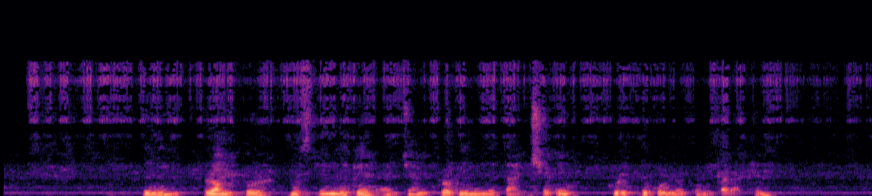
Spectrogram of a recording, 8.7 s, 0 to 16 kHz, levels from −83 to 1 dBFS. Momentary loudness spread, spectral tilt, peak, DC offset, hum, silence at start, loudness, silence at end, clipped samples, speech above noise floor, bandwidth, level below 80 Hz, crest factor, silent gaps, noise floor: 24 LU; -8 dB/octave; -2 dBFS; under 0.1%; none; 0.3 s; -24 LUFS; 1 s; under 0.1%; 34 dB; 11.5 kHz; -62 dBFS; 22 dB; none; -57 dBFS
